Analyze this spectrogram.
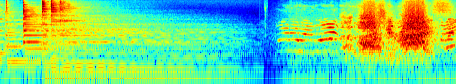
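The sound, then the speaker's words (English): Demonstrators marching and singing songs: a loud, sustained droning tone holds for about three seconds, then a crowd of voices bursts in, chanting and singing loudly with wavering pitch. “Abo ni bamwe mu bari bigaragambije bagenda baririmba indirimbo”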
